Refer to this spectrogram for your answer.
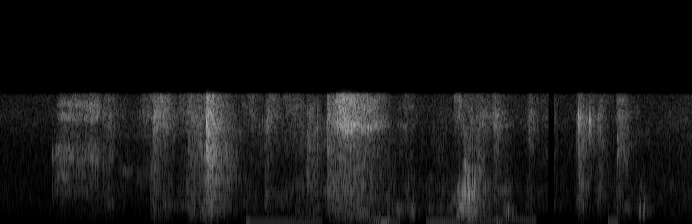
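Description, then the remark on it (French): A drawer slides open and the things inside are rummaged through to find an identity card number, with scraping, squeaky rubbing and small knocks coming in bursts over several seconds. No one speaks. “Ça est dans le tiroir. Je vais chercher ça là, je vous communique, c'est ça?”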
